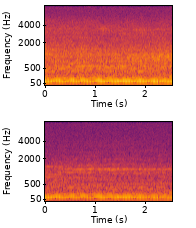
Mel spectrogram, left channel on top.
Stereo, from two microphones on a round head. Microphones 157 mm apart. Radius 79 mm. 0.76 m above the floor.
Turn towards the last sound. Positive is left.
No sound to turn to.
